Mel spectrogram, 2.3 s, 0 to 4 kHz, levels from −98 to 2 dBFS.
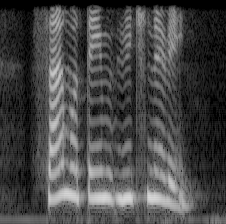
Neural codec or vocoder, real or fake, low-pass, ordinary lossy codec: codec, 32 kHz, 1.9 kbps, SNAC; fake; 3.6 kHz; none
